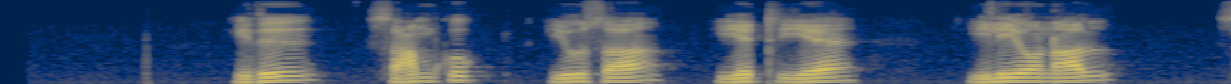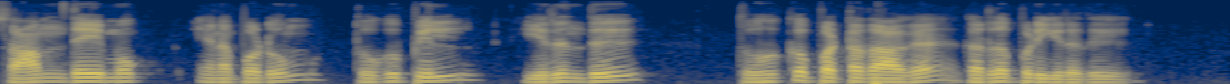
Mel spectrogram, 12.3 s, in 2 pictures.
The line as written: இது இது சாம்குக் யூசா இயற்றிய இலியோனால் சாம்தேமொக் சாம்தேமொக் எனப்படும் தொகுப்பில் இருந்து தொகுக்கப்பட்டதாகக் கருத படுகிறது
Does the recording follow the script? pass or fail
fail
